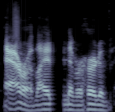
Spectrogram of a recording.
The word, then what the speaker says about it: Arab: Okay, the town is pronounced Arab.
